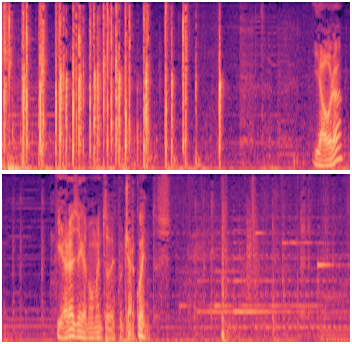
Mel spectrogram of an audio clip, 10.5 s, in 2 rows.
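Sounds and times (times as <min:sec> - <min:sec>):
applause: 0:00.0 - 0:03.4
speech: 0:04.7 - 0:05.3, 0:06.0 - 0:07.8.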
